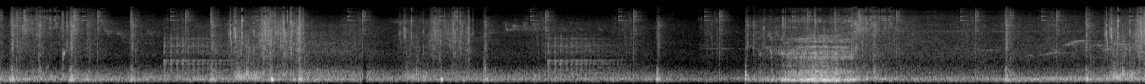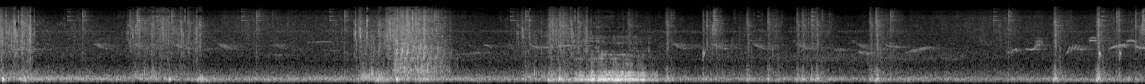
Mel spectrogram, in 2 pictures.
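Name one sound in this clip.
Hooves clop steadily on a path as a horse walks.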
